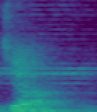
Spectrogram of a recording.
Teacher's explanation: चा बोल रहे तो हमारी जीभ कहीं जाके उस पे तालु पे चिपक रही, चा, इसको कह दिए तालु। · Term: तालव्य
